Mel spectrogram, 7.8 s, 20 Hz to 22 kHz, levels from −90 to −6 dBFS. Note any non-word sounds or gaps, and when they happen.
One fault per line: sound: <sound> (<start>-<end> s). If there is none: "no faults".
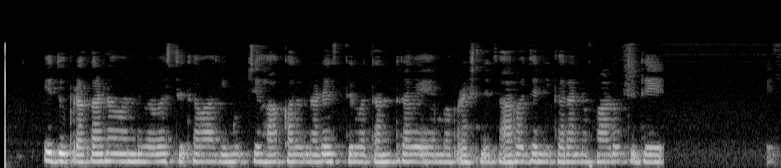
no faults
